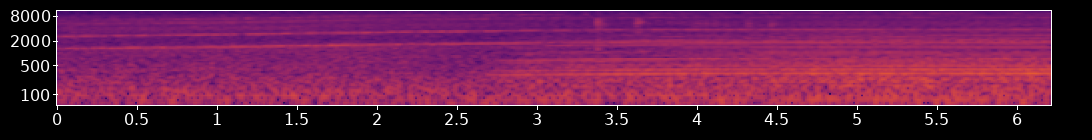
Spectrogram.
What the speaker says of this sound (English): we can go ahead and take off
